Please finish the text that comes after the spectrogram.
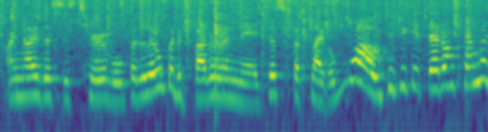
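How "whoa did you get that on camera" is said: excited whoa. Real, not acted. Something cool happens in pan.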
